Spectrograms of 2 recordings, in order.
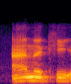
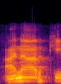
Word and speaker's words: anarchy: ആനർക്കി എന്ന വാക്കിൻ്റെ ഉച്ചാരണം, അനാർക്കി എന്ന് നമ്മൾ സാധാരണ പറയുന്ന സാധനം.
